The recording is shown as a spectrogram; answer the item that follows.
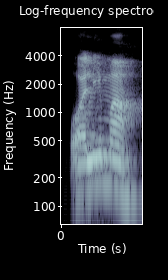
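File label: "walimah", Malay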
